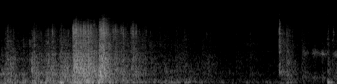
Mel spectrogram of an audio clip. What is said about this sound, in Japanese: 引き続きこの方にも、ドア開いてね、こうガラガラっと一発いい感じに登場していただきましょう。どうぞ。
